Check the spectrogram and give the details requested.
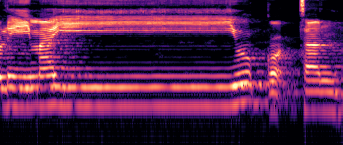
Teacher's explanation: Kalau digabungkan maka nun sukunnya dimasukkan ke huruf ya sehingga dibacanya limai, kemudian dengung.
